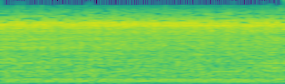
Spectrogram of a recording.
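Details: Old Mazda engine on a homemade ignition control computer, idling through a homemade primary muffler where fumes pass back and forth three times. Steady, slightly raspy hum with an even beat. Normal idle.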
